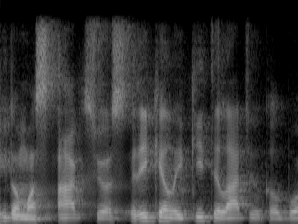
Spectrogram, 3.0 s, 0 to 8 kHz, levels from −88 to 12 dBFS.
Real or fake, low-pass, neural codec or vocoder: fake; 7.2 kHz; codec, 24 kHz, 1.2 kbps, DualCodec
